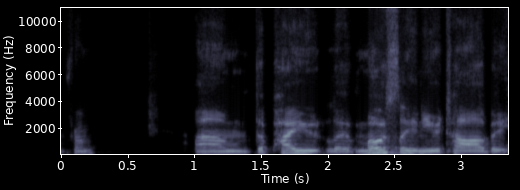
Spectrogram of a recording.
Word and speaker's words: Paiute: gentleman with the hat so welvoca is a paiute indian he's a paiute from nevada um paiute is spelled p-a-i-u-t-e paiute p-a-i-u-t-e he's a paiute indian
